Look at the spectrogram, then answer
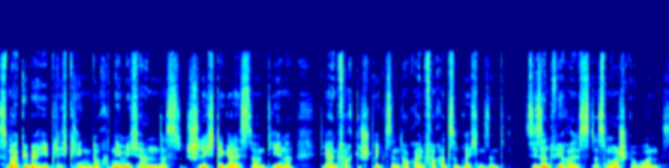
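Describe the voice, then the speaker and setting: Very deep and low, a man's voice moves at a moderate pace with ordinary pitch variation, in a very clean recording with a silent background and a dry, close sound with no echo. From Rhineland, Germany. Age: 20s. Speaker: podcast host and story narrator. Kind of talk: reading aloud horror stories.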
